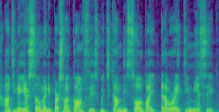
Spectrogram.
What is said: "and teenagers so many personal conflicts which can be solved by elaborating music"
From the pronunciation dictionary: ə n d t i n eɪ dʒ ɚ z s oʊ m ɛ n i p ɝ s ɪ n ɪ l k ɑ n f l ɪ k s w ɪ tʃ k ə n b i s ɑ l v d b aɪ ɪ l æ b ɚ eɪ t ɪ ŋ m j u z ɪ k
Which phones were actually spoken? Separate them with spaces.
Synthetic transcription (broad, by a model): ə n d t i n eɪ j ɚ s oʊ m ɛ n i p ɝ s ɪ n ɪ l k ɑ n f l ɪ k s w ɪ tʃ k ə n b i s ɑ l d b aɪ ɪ l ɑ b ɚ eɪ t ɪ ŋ m j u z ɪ k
